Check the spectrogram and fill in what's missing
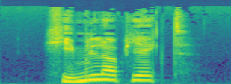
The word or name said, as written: himmelobjekt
